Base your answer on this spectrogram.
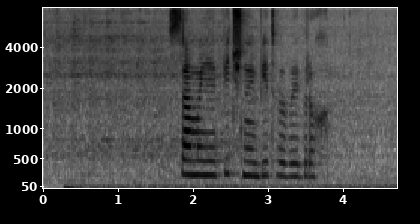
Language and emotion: Russian, neutral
